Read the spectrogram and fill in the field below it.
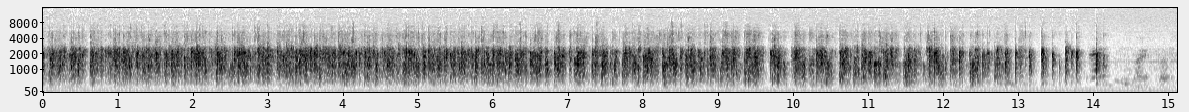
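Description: A crowd claps and cheers loudly in a room.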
